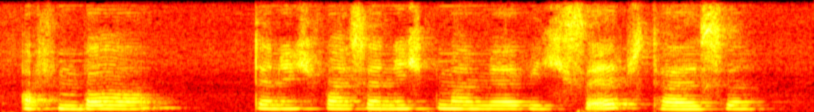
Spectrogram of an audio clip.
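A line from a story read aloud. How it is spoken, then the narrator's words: Plain. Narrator (German): antwortete Oliver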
